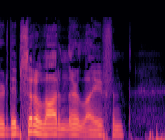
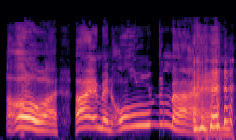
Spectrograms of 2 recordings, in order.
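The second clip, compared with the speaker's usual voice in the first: put-on much higher, very slow, stretched old man; American old man; 13 semitones higher, 4 dB louder, much slower than usual. Showing the American old-man voice, high and very slow. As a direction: quaver it out like a frail old man. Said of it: "What's our old man?".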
